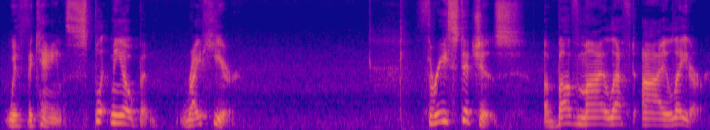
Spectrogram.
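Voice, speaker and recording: A middle-aged man telling an anecdote like a drama teacher, theatrical and wry, with dramatic pauses and emphatic delivery. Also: on the high side, bright, forceful tone. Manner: self-deprecating, wry.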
